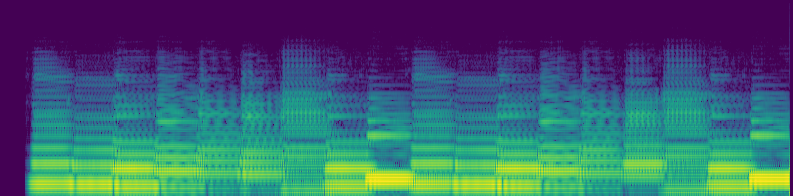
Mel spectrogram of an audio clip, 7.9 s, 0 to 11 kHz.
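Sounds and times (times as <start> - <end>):
sampled bass clarinet passage: 0.3 - 7.9.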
